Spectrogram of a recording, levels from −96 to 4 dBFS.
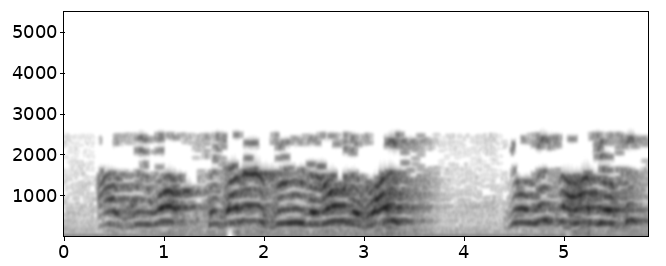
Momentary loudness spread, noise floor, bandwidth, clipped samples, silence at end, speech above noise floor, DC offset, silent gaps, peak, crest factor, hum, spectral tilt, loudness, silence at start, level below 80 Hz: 11 LU; -59 dBFS; 2.6 kHz; under 0.1%; 0 s; 41 dB; 0.2%; none; -4 dBFS; 14 dB; none; -12.5 dB/octave; -19 LUFS; 0.35 s; -56 dBFS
